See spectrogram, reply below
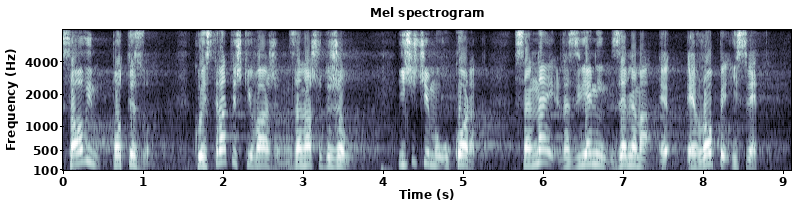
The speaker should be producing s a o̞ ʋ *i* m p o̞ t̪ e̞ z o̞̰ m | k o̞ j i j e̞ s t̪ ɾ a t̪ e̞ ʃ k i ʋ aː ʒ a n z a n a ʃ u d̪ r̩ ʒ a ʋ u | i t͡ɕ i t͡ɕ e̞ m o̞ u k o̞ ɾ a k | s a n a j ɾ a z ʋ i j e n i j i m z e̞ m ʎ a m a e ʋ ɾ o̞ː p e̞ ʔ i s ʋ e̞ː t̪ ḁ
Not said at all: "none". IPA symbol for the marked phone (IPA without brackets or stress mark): i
